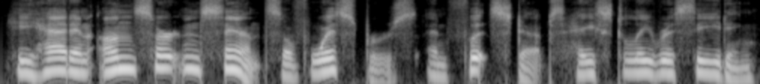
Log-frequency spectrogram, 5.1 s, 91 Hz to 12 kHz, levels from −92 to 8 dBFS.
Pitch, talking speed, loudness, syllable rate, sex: 170 Hz, 130 wpm, -19 LUFS, 4.1 syllables/s, female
